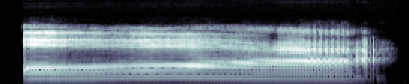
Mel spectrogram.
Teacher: é nem um nem outro é uma mistura dos dois então É como se você fosse falar um som de é mas com a boca bem mais abertona com a mandíbula bem caída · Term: mistura de A com E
